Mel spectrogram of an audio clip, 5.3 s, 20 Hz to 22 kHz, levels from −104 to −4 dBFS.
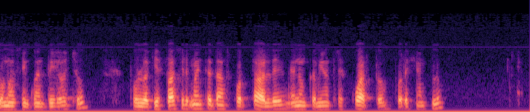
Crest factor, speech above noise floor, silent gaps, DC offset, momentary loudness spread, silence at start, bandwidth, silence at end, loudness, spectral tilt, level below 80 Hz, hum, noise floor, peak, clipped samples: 20 dB; 39 dB; none; 3%; 11 LU; 0 s; 4.6 kHz; 0.85 s; -25 LUFS; -10 dB/octave; -68 dBFS; none; -64 dBFS; -6 dBFS; under 0.1%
